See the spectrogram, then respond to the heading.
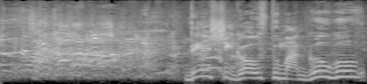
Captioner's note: laughing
